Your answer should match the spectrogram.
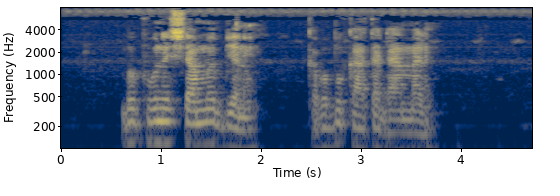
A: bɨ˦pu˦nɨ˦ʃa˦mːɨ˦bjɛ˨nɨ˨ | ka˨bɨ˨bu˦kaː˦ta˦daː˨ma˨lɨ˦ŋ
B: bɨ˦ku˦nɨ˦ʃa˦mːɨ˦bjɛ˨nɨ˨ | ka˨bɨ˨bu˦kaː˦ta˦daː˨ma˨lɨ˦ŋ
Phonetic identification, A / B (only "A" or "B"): A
